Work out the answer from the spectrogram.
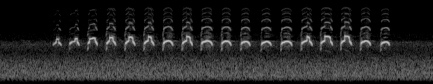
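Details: Female osprey in Montana calling for fish before dark at 9:53 p.m. on 22 June 2013 while her mate fishes nearby: about seventeen high, sharp whistled chirps, evenly repeated roughly two and a half per second.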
